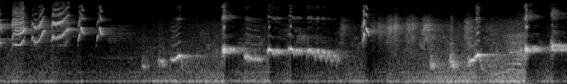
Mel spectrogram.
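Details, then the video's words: White-rumped shama singing indoors: varied high sweeping whistles and sharp chirps alternating with mid-pitched warbled phrases, irregular in rhythm, over a steady low background hum. "SUARA BURUNG : Pilih Murai Batu Gacor Berdasarkan KATURANGGAN Dijamin Juara"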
